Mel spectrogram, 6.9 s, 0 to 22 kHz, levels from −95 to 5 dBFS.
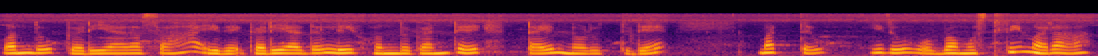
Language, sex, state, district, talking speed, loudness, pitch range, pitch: Kannada, female, Karnataka, Bangalore, 115 wpm, -16 LUFS, 215-255 Hz, 235 Hz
